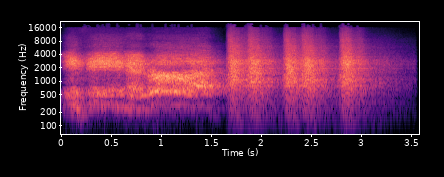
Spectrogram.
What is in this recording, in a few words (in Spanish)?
Grito del público, Español; Incineroar; SSBU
